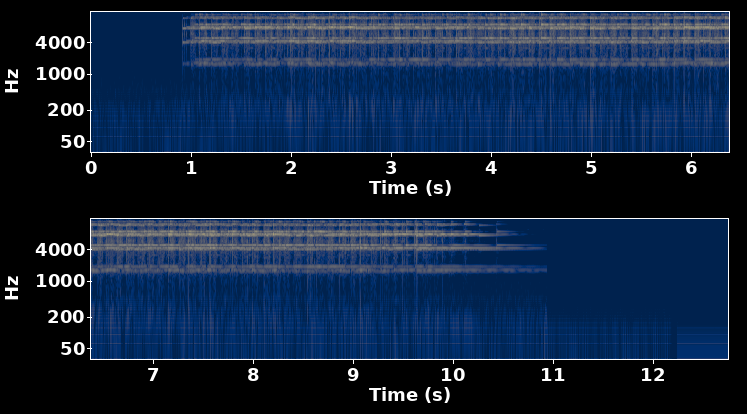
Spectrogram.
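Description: Altar bells, a cluster of small hand bells, shaken rapidly and continuously for about nine seconds, starting about a second in and dying away near the end. This is the ringing that accompanies the blessing with the monstrance at Benediction of the Blessed Sacrament.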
